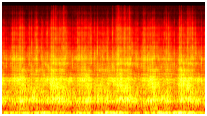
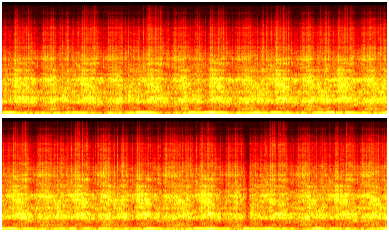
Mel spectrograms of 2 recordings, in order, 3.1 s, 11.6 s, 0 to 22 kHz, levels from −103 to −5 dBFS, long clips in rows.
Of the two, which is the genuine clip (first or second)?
second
